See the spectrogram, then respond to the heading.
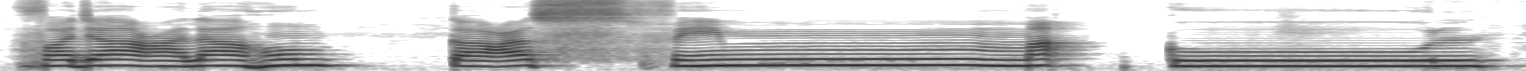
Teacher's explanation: کاف باریک ہے، صاد موٹا ہے اور میم پہ ادغام ہو رہا ہے تو یہ الف ہے، اس کے اوپر ساکن ہے الف، تو یہاں پہ یہ حمزہ بن گیا تو اس کو جھٹکے سے ما نہیں کریں گے، مأکول۔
